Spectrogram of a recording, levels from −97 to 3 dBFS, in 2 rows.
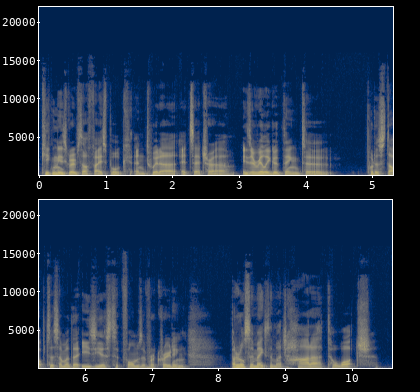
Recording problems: none

